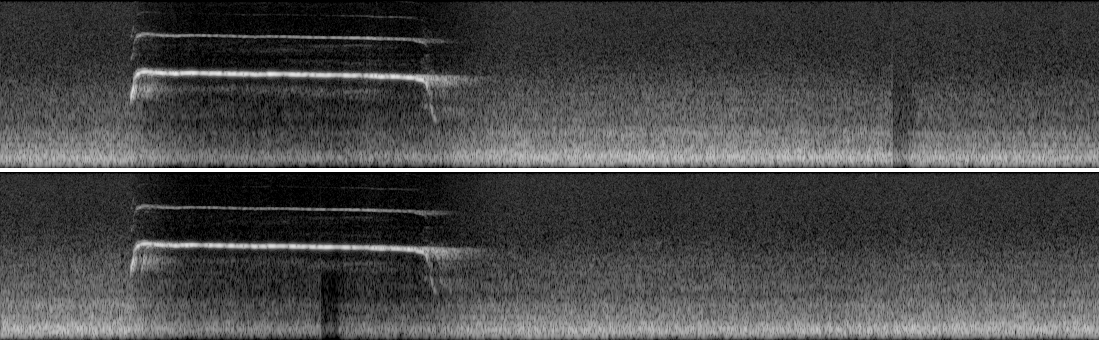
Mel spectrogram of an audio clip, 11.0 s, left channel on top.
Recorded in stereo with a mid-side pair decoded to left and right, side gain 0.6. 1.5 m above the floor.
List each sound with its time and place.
1.3 s a scream: 20° left, 7 m; by 4.4 s 30° left, 9 m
